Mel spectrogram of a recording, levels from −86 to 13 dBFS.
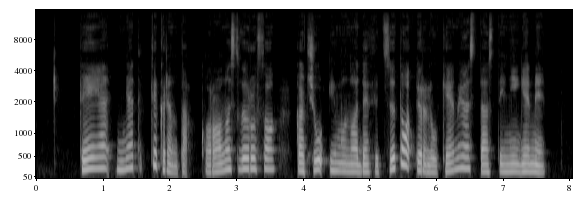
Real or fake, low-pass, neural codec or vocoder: fake; 14.4 kHz; codec, 44.1 kHz, 3.4 kbps, Pupu-Codec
